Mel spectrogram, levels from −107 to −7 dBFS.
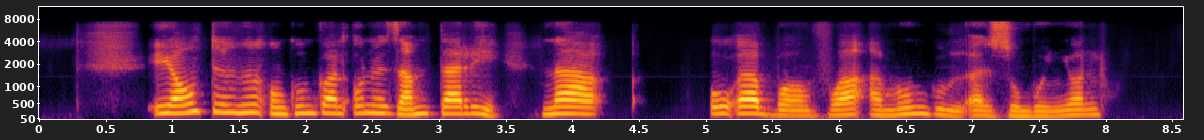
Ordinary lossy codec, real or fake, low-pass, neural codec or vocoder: AAC, 64 kbps; fake; 7.2 kHz; codec, 16 kHz, 1 kbps, X-Codec, HuBERT features, trained on LibriSpeech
